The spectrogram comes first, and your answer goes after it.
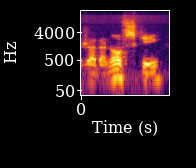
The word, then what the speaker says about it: Zhadanovskiy: say hey i want to speak to jardinovski first of all kudos to you for pronouncing my last name uh but second of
